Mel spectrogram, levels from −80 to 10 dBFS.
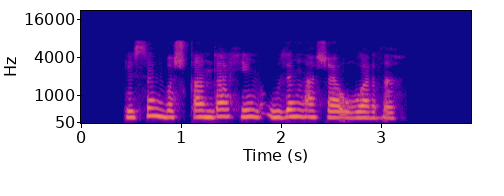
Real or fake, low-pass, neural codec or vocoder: fake; 7.2 kHz; codec, 16 kHz, 2 kbps, FreqCodec, smaller model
